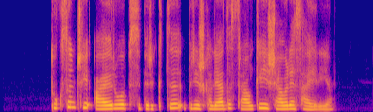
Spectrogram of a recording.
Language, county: Lithuanian, Alytus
